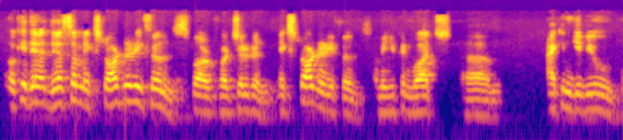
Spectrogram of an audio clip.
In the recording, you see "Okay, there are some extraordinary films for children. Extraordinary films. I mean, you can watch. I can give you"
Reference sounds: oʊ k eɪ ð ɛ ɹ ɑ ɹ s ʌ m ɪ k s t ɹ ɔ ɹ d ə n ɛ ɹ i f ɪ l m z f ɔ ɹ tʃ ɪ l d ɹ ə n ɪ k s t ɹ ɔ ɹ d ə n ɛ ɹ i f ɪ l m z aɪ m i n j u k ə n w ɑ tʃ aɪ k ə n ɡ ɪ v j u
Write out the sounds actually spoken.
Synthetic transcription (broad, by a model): oʊ k eɪ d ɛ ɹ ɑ ɹ s ʌ m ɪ k s t ɹ ɔ ɹ d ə n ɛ ɹ i f ɪ l m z f ɔ ɹ tʃ ɪ l d ɹ ə n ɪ k s t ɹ ɔ ɹ d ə n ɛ ɹ i f ɪ l m z aɪ m i n j u k ə n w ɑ tʃ aɪ k ə n ɡ ɪ v j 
